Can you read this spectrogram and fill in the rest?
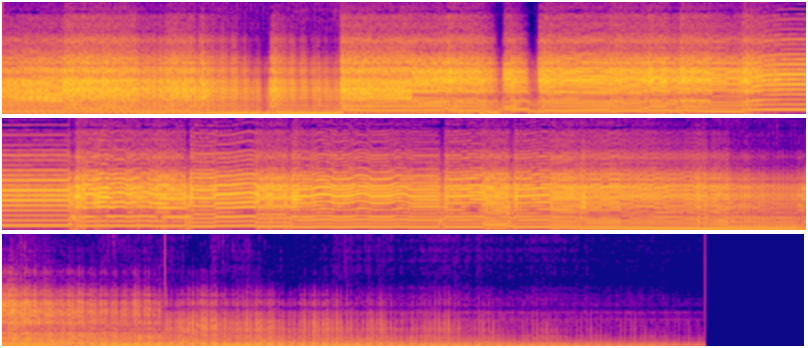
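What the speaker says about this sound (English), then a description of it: "here's how the phase sounds flipped." Heavily colored, distorted electric guitar playing through a Placid Audio Copperphone microphone with its phase flipped, thick sustained chords and a melodic run in the middle, loud and continuous, ending abruptly.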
